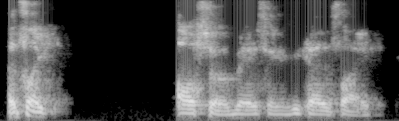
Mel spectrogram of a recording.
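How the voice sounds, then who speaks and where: A man's voice: sits low, a little slow, warm tone, slightly rough, rough recording. A man guesting on a podcast, joking in a self-deprecating way. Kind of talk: casual strategy discussion.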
